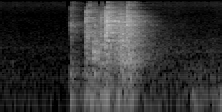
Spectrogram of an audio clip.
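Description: A spatula folds sticky pretzel dough in a bowl, giving one brief, close scraping swish against the bowl edge.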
